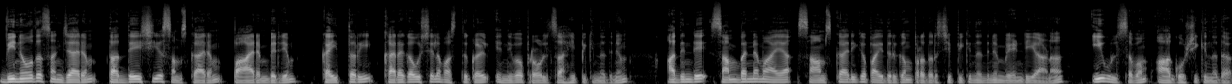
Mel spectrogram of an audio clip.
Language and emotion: Malayalam, neutral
